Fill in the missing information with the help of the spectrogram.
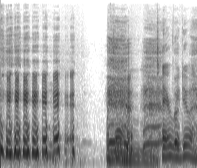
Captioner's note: AJ laughs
